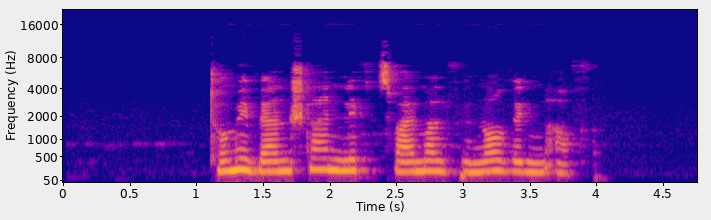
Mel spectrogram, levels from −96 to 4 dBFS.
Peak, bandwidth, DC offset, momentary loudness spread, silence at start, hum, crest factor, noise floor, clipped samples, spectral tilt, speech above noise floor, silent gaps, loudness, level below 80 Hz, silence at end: -8 dBFS; 7.6 kHz; under 0.1%; 10 LU; 1.1 s; none; 16 dB; -80 dBFS; under 0.1%; -5 dB/octave; 58 dB; none; -23 LUFS; -66 dBFS; 0.95 s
